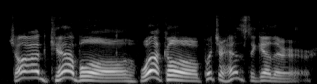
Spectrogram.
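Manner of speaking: put-on radio announcer on-air host voice. Host welcomes a returning guest and asks for applause, radio announcer voice. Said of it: "I'm working on my radio voice".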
